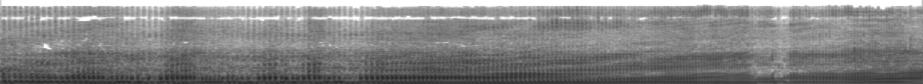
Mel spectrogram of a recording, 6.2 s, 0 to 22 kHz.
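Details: 1987 Honda XR250 single-cylinder four-stroke on the bench, good compression. Crisp rev rising and falling cleanly with the throttle, no knocks or rattles; engine healthy, runs 'like a Swiss watch'.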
